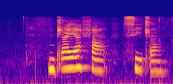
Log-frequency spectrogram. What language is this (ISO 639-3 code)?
tsn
